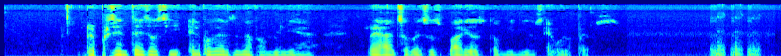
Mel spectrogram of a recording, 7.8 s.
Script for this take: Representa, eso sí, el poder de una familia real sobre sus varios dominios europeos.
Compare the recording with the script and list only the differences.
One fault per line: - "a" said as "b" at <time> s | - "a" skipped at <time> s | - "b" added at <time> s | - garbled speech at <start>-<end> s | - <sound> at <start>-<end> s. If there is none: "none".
- laugh at 7.1-7.6 s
